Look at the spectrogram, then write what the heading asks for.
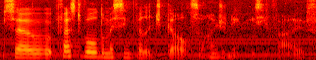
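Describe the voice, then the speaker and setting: A woman hosting and narrating an interactive gamebook, mixing expressive storybook reading with casual asides. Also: mid-range voice, a little fast, slight background noise. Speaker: host and narrator of a gamebook session.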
